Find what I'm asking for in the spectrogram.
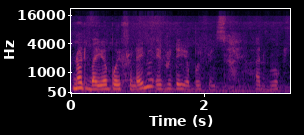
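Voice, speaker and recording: A woman speaks with a Ugandan accent. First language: Ugandan local language. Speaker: vlogger. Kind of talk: casual vlog chat. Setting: outdoors by the road. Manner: halting, repetitive.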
